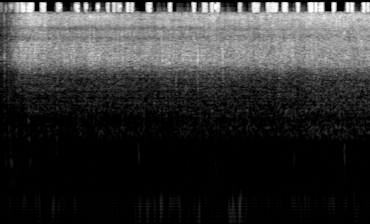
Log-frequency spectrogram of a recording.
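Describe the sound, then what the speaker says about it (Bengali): Onions and tomatoes fry in a pan, giving off a steady, even sizzle and hiss that stays close and continuous with no voices over it. "এবার নেড়ে চেড়ে লাল লাল করে টমেটোটা আর পেঁয়াজটা ভেজে নেব"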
